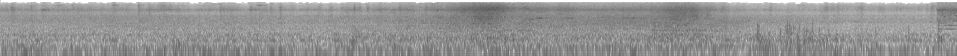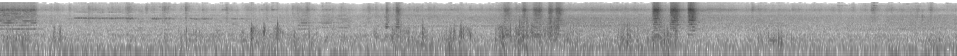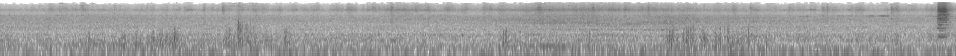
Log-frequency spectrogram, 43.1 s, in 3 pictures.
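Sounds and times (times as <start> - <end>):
train wheels rushing on rail: 0.0 - 43.0
train horn: 14.0 - 15.1, 18.7 - 20.6, 21.8 - 23.0, 24.0 - 25.0, 42.7 - 43.0.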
